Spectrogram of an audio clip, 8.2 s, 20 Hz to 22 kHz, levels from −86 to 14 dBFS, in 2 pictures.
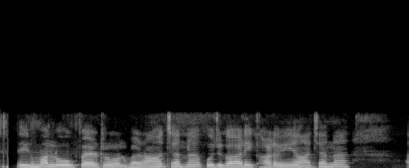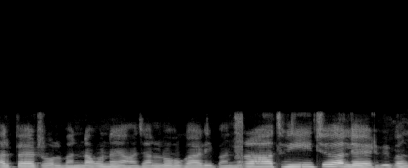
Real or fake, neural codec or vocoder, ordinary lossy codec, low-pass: fake; vocoder, 22.05 kHz, 80 mel bands, WaveNeXt; none; 7.2 kHz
